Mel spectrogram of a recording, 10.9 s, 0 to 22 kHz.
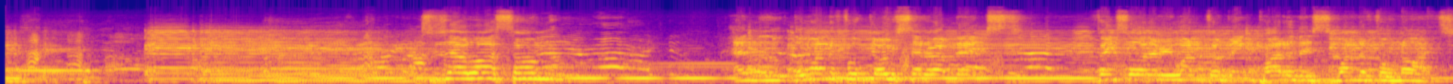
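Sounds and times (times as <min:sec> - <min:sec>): electric guitar chords ringing: 0:00.0 - 0:10.9.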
